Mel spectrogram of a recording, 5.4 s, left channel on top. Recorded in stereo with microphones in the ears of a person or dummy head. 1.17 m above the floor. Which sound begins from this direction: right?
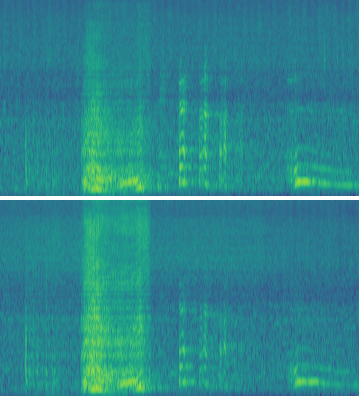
A zipper, at 0.4 s.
